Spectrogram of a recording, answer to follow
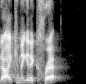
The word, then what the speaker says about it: crepe: can I get a crep it's ambiguous so that's why they call it a crepe as if it was spelled c r a y p uh Muna coconut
